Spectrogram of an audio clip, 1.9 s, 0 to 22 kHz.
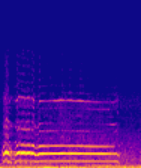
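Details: One of three White Leghorn roosters crows once: a short broken opening, then a long steady held note of about 1.5 s, ending abruptly.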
